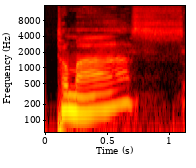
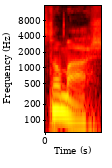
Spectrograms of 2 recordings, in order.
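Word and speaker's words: Tomáš: just goes sometimes like oh is it thas and but respectively then you don't have to go by thy yeah yeah right exactly but isn't it isn't it tomash it's tomash yeah how it if you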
